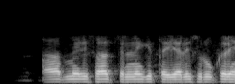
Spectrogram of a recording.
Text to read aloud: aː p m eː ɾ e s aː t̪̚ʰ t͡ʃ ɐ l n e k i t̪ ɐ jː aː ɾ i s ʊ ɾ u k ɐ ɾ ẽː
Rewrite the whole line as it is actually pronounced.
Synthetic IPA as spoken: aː p m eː ɾ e s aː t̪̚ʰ t͡ʃ ɐ l n e k i t̪ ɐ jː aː ɾ i ʃ ʊ ɾ u k ɐ ɾ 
